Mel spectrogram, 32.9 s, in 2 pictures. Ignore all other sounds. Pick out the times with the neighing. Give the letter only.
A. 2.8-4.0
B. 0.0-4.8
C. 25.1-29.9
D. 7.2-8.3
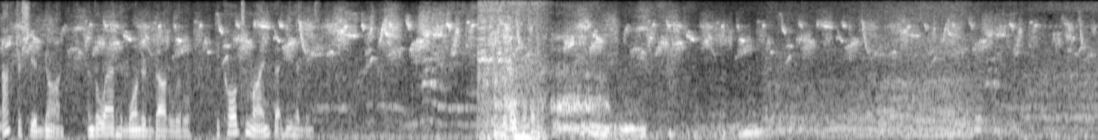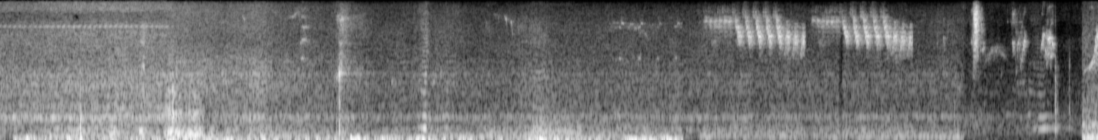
D.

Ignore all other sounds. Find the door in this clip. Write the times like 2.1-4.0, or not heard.
not heard.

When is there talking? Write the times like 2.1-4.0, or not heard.
0.0-4.8.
